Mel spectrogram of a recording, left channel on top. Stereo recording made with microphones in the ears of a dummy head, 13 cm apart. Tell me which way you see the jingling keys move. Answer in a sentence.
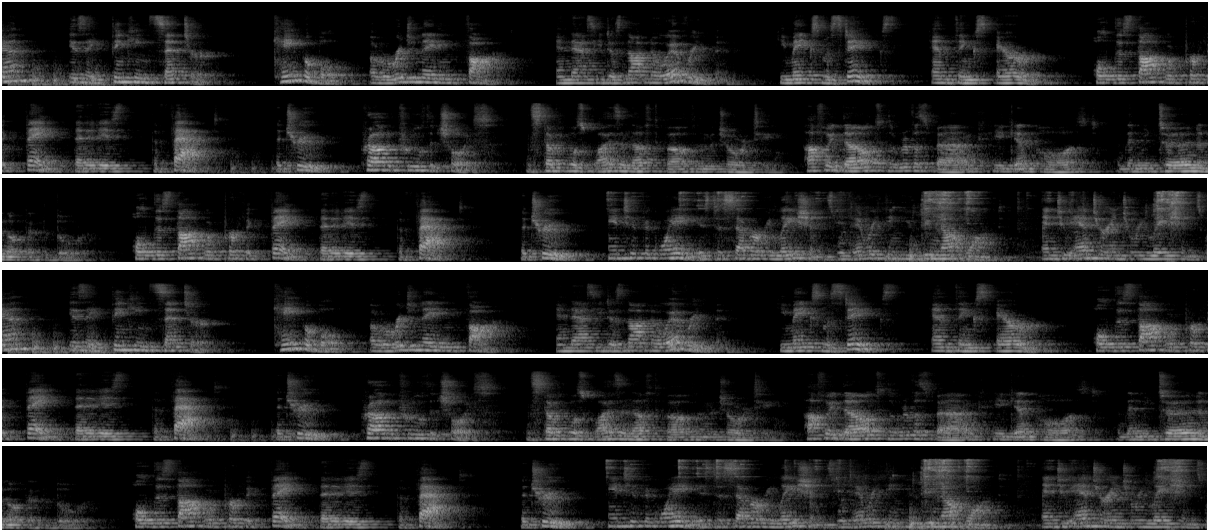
You can hear the jingling keys move from right to left.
